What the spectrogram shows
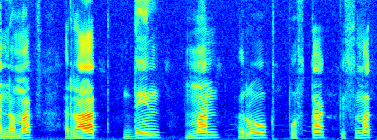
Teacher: हिंदी के प्रत्येक शब्द के अंतिम अ लगे वर्ण का उच्चारण हलंत सा होता है।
